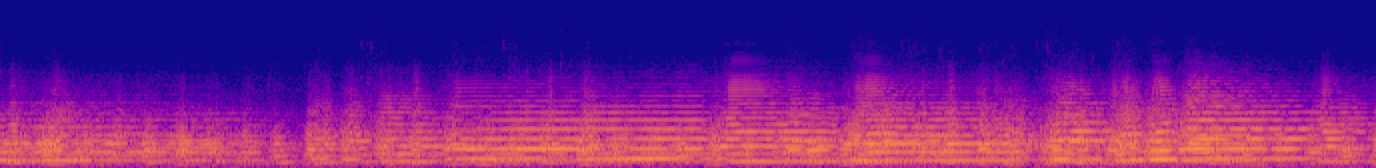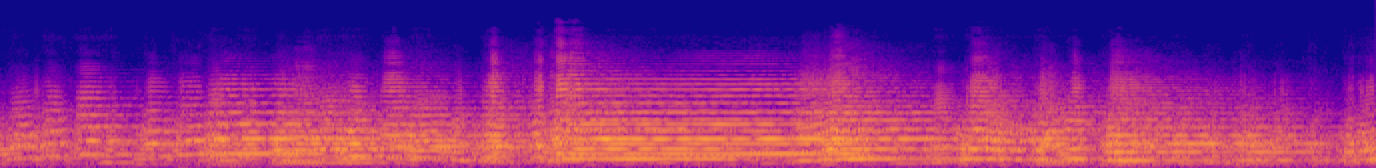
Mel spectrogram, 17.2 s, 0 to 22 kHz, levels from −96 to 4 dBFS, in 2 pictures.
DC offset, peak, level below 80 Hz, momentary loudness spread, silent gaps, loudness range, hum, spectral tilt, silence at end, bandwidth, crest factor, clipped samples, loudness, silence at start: under 0.1%; -8 dBFS; -60 dBFS; 11 LU; none; 8 LU; none; -7.5 dB/octave; 0 s; 8.6 kHz; 18 dB; under 0.1%; -25 LUFS; 0 s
